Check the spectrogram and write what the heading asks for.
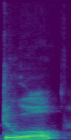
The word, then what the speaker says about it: dual: looking at the word dual i have first syllable stress and my letter u says the u vowel so that's just like in the word do uh or thinking of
